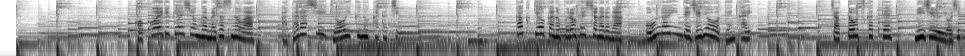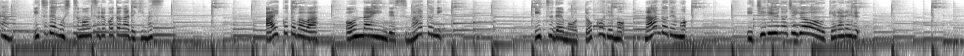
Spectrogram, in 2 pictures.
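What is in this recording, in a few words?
female, Japanese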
